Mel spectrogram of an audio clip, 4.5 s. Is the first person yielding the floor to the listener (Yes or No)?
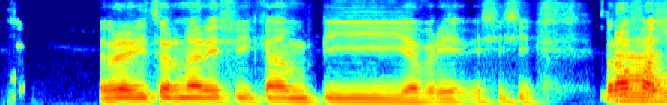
No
